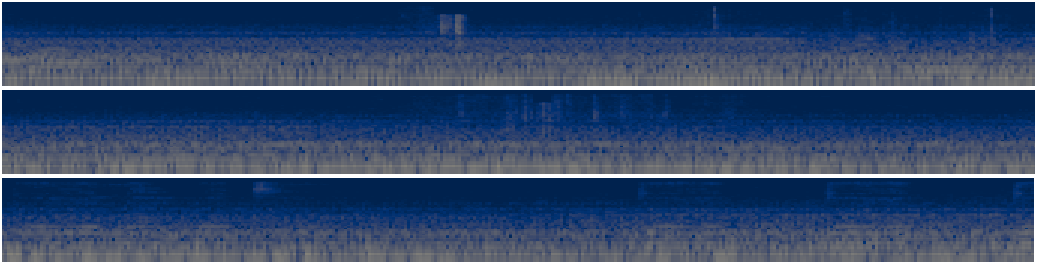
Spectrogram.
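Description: Steady road and tyre rumble inside a car cruising on a motorway, with a few light clicks. Music dies away in the first three seconds.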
